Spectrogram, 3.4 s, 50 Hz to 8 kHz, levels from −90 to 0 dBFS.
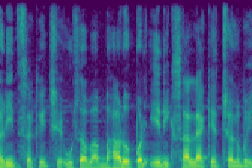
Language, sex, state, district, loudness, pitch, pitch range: Maithili, male, Bihar, Saharsa, -19 LUFS, 105 Hz, 95-115 Hz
